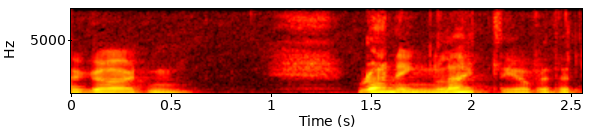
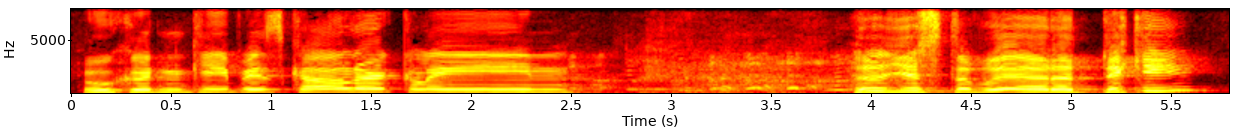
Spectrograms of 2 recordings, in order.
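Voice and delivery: mocking taunt; 13 semitones higher, 9 dB louder, slower than usual.

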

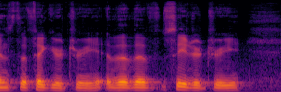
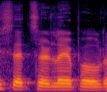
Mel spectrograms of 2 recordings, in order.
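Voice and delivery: plain reading voice

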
